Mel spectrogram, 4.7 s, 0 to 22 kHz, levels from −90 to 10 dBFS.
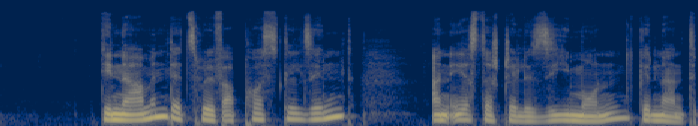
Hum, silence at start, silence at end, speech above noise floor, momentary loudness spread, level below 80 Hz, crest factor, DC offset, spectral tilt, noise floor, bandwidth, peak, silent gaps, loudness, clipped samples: none; 0.65 s; 0 s; 49 dB; 9 LU; -60 dBFS; 16 dB; under 0.1%; -6.5 dB/octave; -75 dBFS; 16 kHz; -12 dBFS; none; -27 LUFS; under 0.1%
